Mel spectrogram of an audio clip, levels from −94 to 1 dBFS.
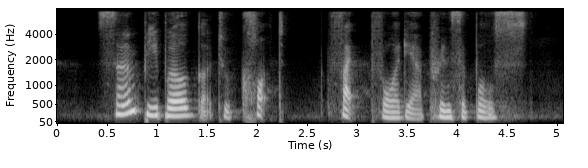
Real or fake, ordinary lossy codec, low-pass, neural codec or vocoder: fake; none; none; codec, 16 kHz, 1.1 kbps, Voila-Tokenizer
